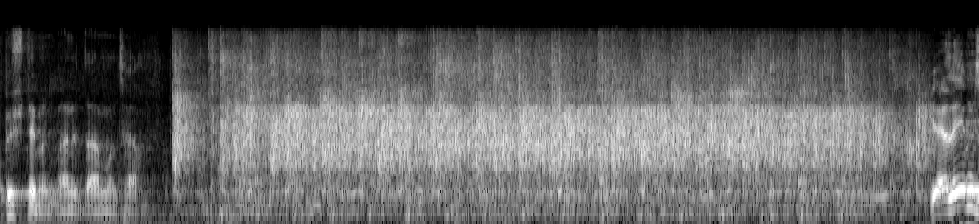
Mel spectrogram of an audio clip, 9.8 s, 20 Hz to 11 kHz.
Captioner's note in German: Beifall bei der CDU und dem BÜNDNIS 90/DIE GRÜNEN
